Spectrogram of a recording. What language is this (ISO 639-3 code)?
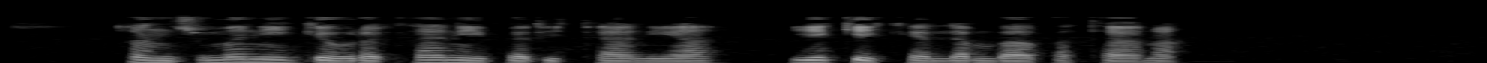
ckb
